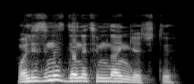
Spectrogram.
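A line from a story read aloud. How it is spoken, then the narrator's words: Plain. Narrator (Turkish): dedi bana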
